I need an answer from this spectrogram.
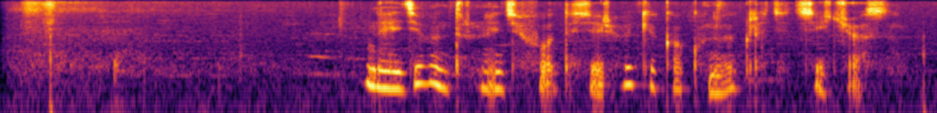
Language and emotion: Russian, sad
